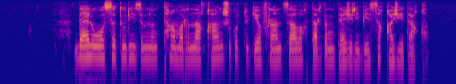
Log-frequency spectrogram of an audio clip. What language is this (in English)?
Kazakh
